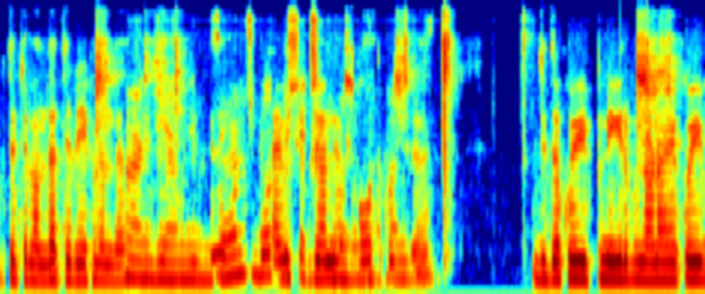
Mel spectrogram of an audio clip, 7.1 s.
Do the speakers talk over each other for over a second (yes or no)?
yes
